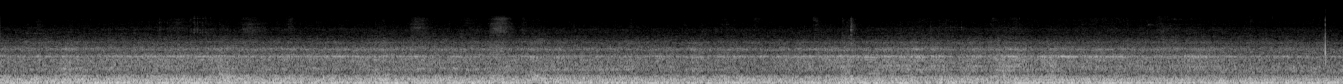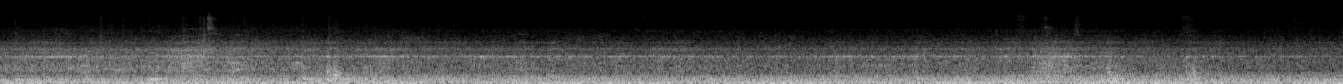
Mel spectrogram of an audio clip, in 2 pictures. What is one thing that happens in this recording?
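A train's motor whines with a steady high hum.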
